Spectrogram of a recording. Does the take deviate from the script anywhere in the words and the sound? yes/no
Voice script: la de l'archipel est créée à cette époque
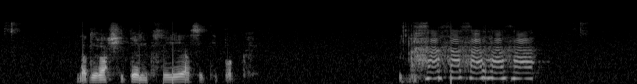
yes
